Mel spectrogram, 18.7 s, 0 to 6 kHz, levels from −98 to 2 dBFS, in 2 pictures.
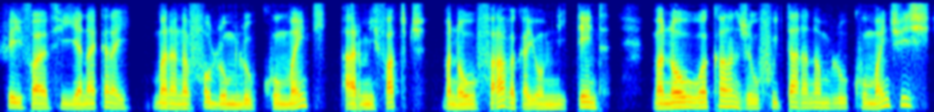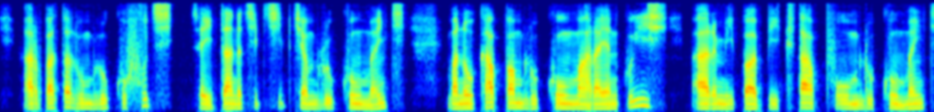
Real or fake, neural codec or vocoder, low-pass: fake; codec, 16 kHz, 0.8 kbps, ZipCodec; 5.4 kHz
